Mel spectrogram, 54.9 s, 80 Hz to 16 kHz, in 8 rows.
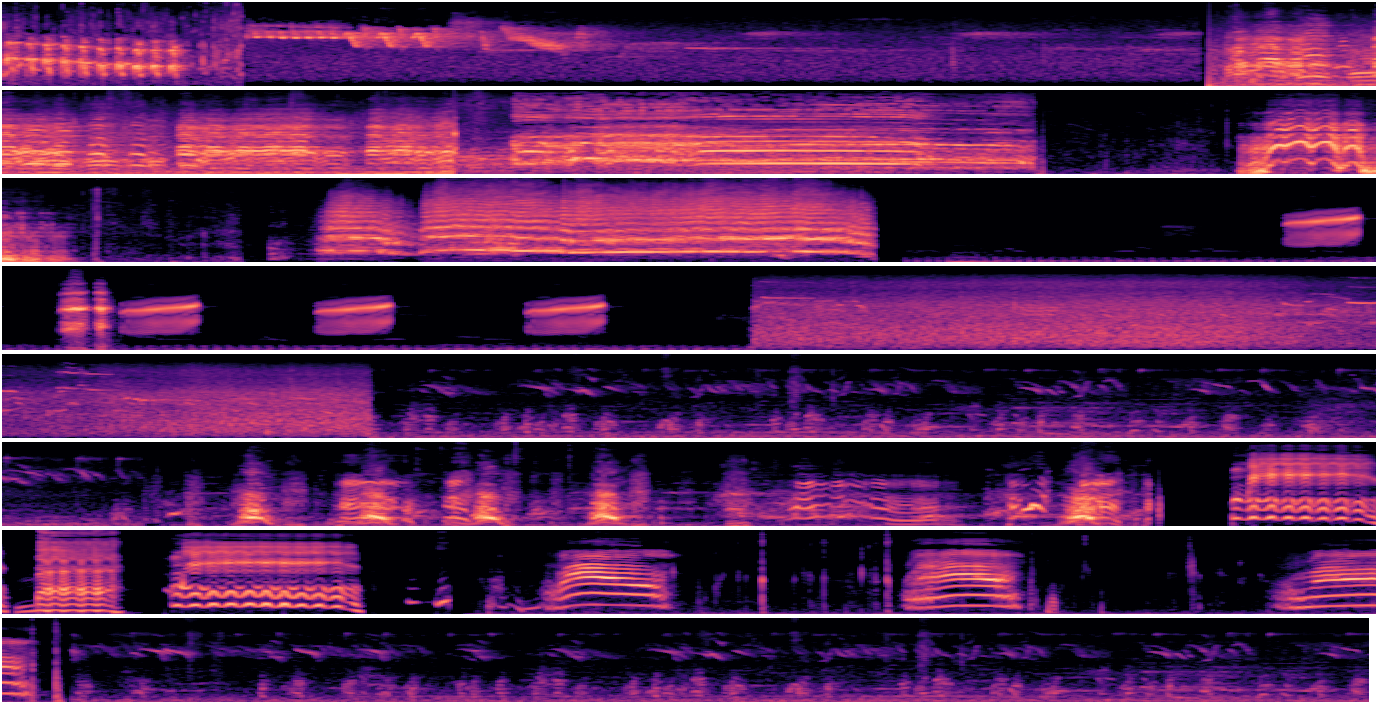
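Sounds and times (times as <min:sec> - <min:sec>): assorted animal calls: 0:06.0 - 0:09.2, 0:29.4 - 0:39.8, 0:48.5 - 0:54.9.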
